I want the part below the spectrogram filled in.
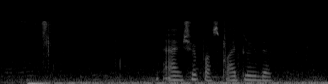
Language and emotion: Russian, neutral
